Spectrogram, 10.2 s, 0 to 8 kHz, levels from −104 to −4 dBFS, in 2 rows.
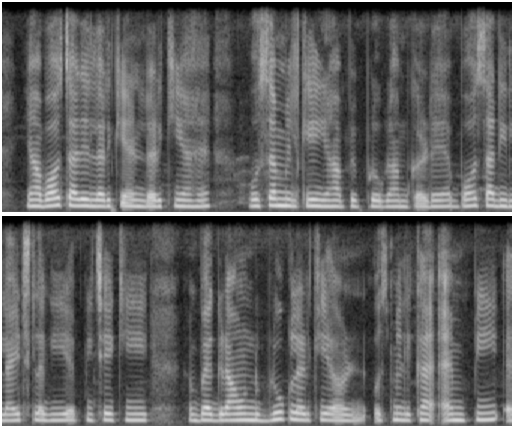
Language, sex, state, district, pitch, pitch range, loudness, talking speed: Hindi, male, Bihar, Araria, 235 Hz, 230-245 Hz, -23 LUFS, 205 wpm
